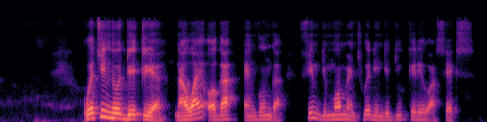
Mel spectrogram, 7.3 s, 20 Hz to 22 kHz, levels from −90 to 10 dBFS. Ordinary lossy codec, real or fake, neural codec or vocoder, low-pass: Opus, 24 kbps; fake; codec, 24 kHz, 1.2 kbps, DualCodec; 10.8 kHz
